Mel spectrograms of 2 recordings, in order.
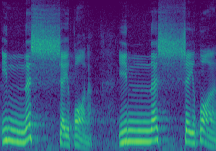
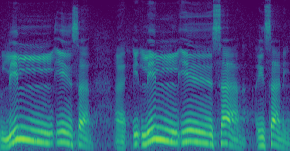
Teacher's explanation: Jadi lam itu dia tak bunyi, jadi idgham. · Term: lam syamsi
